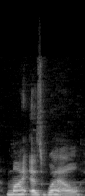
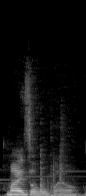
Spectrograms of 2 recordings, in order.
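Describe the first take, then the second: First: Each word is said clearly and separately. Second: The words are squashed together into one blur. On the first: "where it says might as well here" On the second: "It's just squashed together"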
